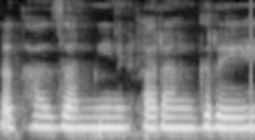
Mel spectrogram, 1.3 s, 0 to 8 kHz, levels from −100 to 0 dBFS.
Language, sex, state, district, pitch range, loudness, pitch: Hindi, female, Chhattisgarh, Sukma, 185-190 Hz, -14 LUFS, 185 Hz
